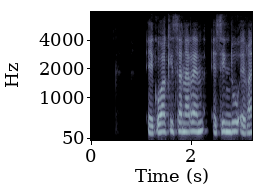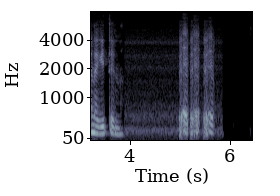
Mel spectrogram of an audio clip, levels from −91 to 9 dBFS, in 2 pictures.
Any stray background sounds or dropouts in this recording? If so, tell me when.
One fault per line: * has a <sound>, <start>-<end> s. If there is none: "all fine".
* has a laugh, 5.0-5.7 s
